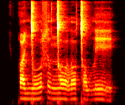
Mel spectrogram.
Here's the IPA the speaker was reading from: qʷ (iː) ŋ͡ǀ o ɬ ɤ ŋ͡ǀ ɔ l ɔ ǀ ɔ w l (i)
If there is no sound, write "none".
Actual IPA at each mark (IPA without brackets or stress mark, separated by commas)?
i, e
